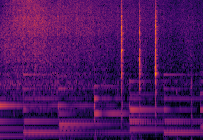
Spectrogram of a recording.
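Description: Soft piano music plays over a hiss of water poured onto hot stir-fried glutinous rice in a non-stick pan, fading over the first couple of seconds. A few sharp clicks follow as a wooden spatula stirs the rice against the pan.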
